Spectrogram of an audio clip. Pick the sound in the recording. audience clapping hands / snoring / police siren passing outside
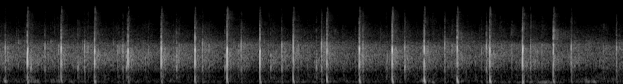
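audience clapping hands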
